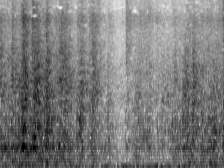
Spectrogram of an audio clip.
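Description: Rustling of a shopping bag as items are rummaged through and lifted out, with a low steady tone underneath in the first half.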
